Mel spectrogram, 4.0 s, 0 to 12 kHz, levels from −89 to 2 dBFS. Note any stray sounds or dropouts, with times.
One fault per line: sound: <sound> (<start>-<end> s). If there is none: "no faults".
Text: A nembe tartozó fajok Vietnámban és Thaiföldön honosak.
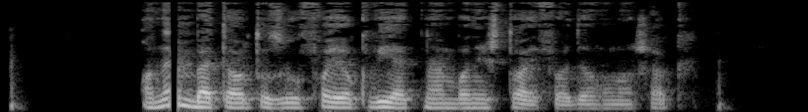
sound: dropout (0.8-0.9 s)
